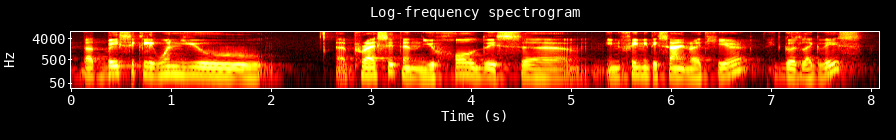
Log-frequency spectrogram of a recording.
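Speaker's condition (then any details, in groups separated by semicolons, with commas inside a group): No condition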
